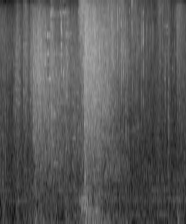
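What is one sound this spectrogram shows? A blade slashes and strikes flesh.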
